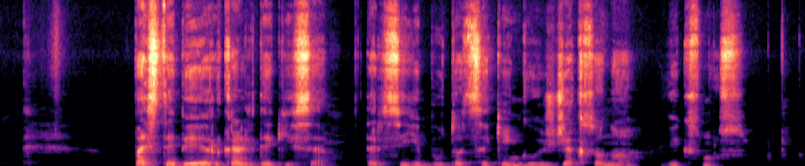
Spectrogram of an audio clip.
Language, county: Lithuanian, Vilnius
